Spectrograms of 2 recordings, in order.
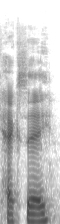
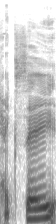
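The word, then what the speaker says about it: Hexe: like Assassin's Creed hex spelled h-e-x-e he pronounced it like hexay but uh what's that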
